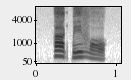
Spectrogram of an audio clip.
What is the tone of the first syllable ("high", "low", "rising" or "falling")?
falling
